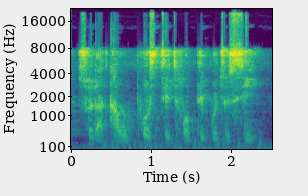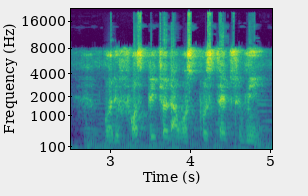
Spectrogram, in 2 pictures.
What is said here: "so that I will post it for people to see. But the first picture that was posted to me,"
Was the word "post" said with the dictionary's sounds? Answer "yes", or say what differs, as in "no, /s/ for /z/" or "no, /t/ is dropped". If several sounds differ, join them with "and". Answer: yes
